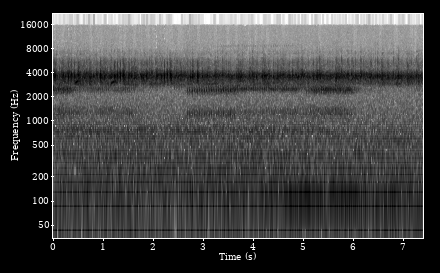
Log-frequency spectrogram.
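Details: Nighttime tree frogs in North Carolina swamp backwoods: a continuous piercing trill fills the air while a lower droning call holds for a few seconds and a faint low hum runs underneath.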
